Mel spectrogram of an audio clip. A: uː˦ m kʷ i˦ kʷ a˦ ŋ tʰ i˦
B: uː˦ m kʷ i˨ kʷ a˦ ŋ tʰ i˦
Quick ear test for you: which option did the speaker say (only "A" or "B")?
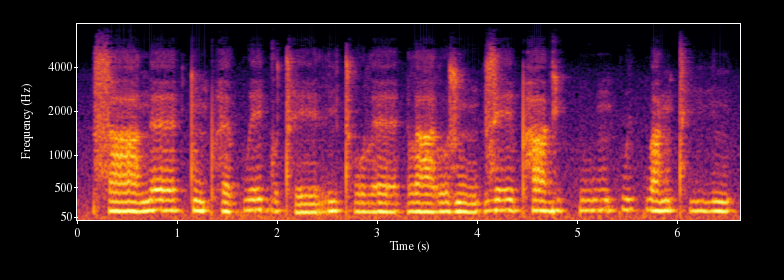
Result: A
